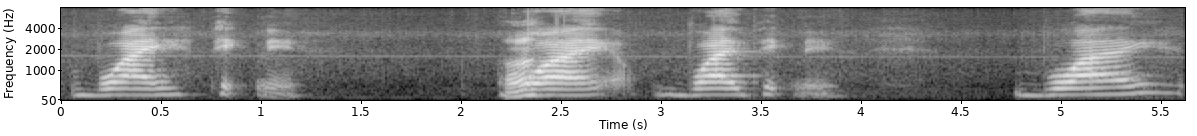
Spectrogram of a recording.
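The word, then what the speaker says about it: bwoy: Boy is boy. Come here, boy. You know, hey, look, boy. Come here. So, boy, boy, boy. It's spelled B Y O Y. B W O Y or B W O I.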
